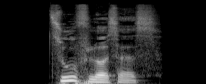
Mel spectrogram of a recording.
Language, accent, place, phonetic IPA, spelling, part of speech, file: German, Germany, Berlin, [ˈt͡suːˌflʊsəs], Zuflusses, noun, De-Zuflusses.ogg
- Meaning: genitive singular of Zufluss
